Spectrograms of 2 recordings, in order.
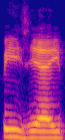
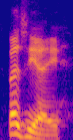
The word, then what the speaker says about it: Bézier: I think it is meant to be pronounced Bézier, but I'm not a French speaker, so I'm going to refer to it as Bezier.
